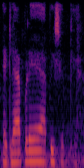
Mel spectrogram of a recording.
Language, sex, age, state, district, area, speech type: Gujarati, female, 18-30, Gujarat, Surat, rural, spontaneous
